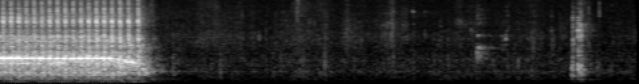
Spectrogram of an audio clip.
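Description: A sewing machine stitching men's underwear whirs loudly for a brief burst, then stops, leaving quiet room tone with a few faint handling clicks and a soft knock near the end.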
